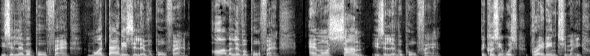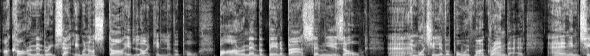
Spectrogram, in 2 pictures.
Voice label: Essex football supporter

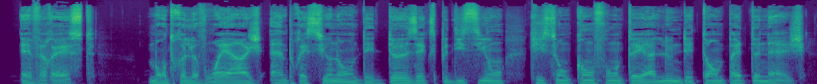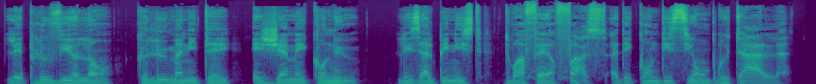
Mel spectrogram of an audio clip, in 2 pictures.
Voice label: trailer FR; Everest

